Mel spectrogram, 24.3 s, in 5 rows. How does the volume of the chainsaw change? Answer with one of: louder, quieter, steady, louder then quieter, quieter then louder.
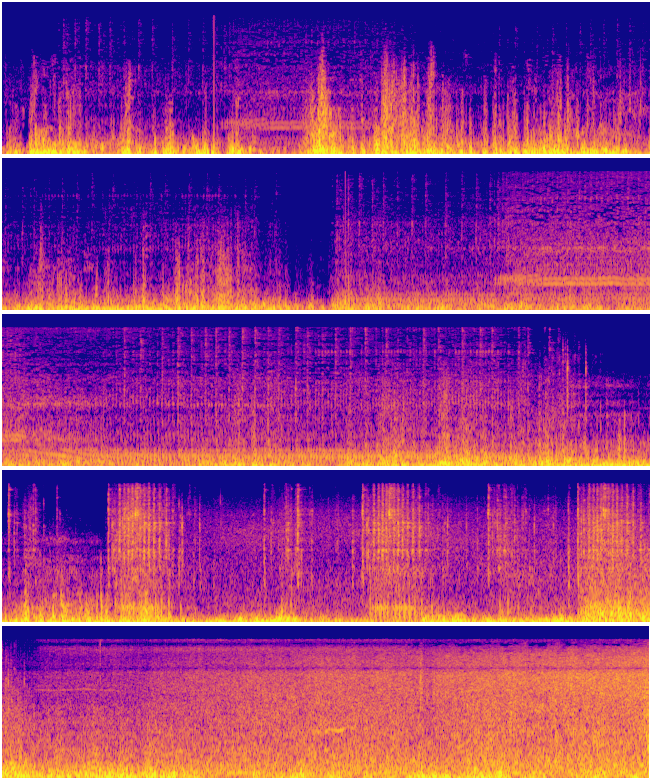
louder.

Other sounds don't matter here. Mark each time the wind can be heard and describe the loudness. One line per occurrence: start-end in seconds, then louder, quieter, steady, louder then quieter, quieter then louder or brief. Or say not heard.
0.0-24.2 quieter then louder.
